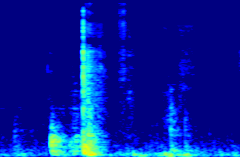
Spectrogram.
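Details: End-unit apartment bedroom wall with one upstairs neighbor, ongoing two years: few dull thumps and a sharp tick in a quiet room; popping/knocking inside wall persists after maintenance foam-sealed pipes, cause unknown.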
